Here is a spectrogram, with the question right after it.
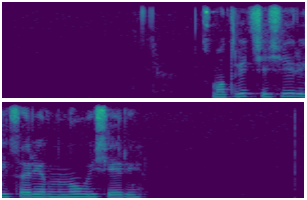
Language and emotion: Russian, neutral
